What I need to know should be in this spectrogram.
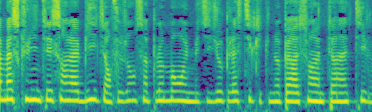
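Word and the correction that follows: métaïdoïoplastie: Métaïdoplastie, excusez-moi, j'ai écorché.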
